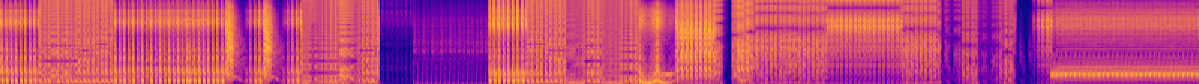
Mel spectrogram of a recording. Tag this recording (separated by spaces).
android art artificial bit command computer console cyborg databending droid drum error experiment failure game Glitch machine rgb robot robotic space spaceship system virus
